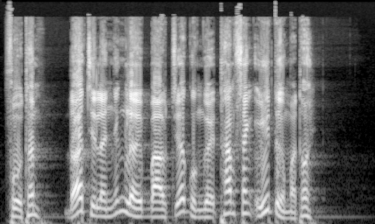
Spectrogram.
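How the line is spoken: Cold reply. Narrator (Vietnamese): Uyển Thanh lạnh lùng đáp

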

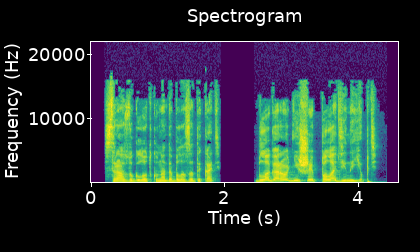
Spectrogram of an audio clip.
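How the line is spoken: Stern. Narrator (Russian): рыжебородый строго сказал

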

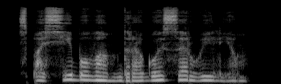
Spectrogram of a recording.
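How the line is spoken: Whisper to oneself. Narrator (Russian): прошептала я про себя

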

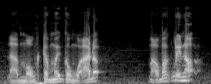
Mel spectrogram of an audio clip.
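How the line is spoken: Old man shouting. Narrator (Vietnamese): Lão Thọ Phát hét lên

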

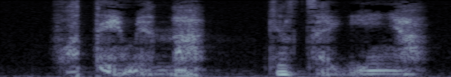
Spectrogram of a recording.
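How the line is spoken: Whispered. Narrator (Russian): шепотом произнес управляющий

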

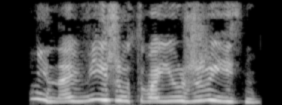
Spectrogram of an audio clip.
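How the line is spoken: Scream. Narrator (Russian): закричала она

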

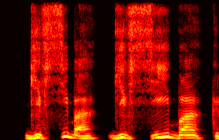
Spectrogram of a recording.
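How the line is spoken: Loud expressive shout. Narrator (Russian): кричал довольно громко и выразительно

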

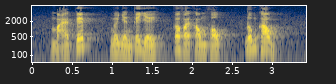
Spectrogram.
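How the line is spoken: Angry cursing. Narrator (Vietnamese): Đại hán nọ tức giận há miệng mắng

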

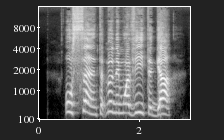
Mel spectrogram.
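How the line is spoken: Poor mother crying out. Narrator (French): s'écrie la pauvre mère

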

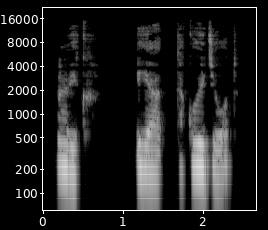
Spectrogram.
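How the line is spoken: Quiet, repentant voice. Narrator (Russian): тихонько сообщает мне Ветров, и голос у него покаянный

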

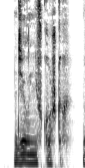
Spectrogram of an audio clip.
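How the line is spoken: Sighing, disappointed. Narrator (Russian): вздохнул он, и ей послышалось в его голосе некоторое разочарование

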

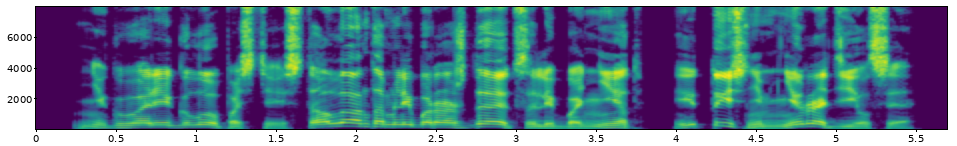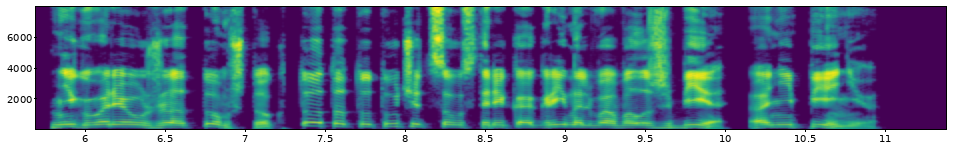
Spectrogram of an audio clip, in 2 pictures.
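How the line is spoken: Laughing. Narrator (Russian): хохотнул он

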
